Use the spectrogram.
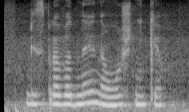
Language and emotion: Russian, neutral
